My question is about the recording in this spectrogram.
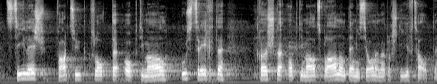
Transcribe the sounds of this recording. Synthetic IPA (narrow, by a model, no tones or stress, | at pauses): st͡siːlɪʃfɑːɾt͡syːkflɔt̪əʔɔptimɑːlust͡sɾɪχtə | kχœʃtəʔɔptimɑːlt͡splɑːnəʊnttːɛmisjoːnəmøɡ̥ləχʃtiːəft͡shɑ̰ltə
